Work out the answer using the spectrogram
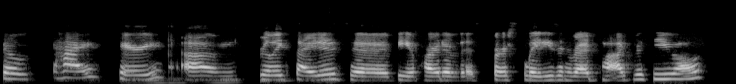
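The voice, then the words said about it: American accent. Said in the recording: “I'm from the U.S., as people can probably tell from the accent ... I'm from Florida originally”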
